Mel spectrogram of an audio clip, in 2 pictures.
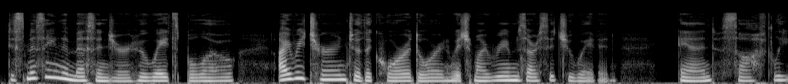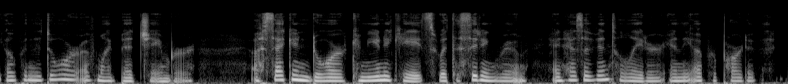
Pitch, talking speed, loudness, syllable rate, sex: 180 Hz, 170 wpm, -19 LUFS, 5.1 syllables/s, female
